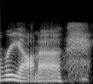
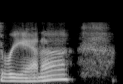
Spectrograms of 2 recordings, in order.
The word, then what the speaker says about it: Rihanna: Also, Rihanna. Can I go off really quick? I don't know if we Yeah. talked about this in our Illuminati episode, but Rihanna's name is not Rihanna, it's Rihanna.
